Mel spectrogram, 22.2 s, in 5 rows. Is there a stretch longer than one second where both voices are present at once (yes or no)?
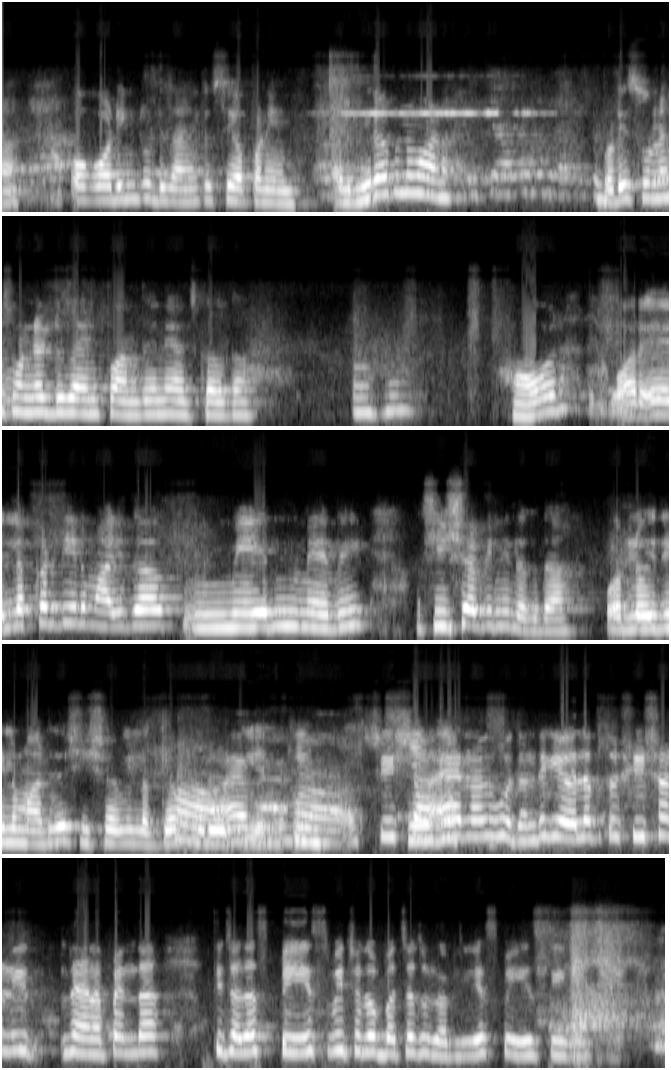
yes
